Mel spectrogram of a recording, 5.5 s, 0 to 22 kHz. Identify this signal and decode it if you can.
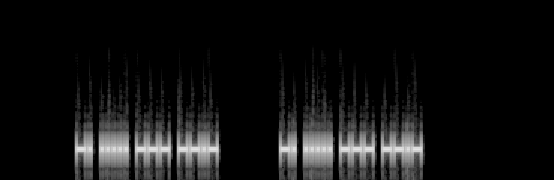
Morse code, heard as a keyed tone, about 37 wpm, 700 Hz. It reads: N5OQ N5OQ
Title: USA Call Signs - 4 Characters - Repeated 2x - 40wpm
